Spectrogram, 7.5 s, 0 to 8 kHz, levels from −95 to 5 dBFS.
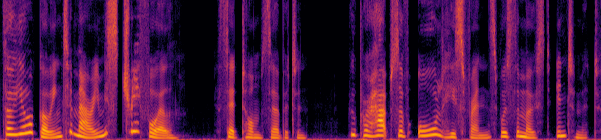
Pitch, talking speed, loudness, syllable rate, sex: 220 Hz, 160 wpm, -20 LUFS, 4.7 syllables/s, female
